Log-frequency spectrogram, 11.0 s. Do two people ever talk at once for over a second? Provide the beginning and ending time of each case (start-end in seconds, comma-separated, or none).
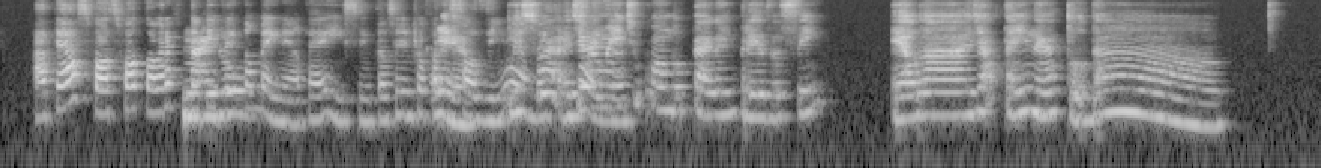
3.6-5.2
